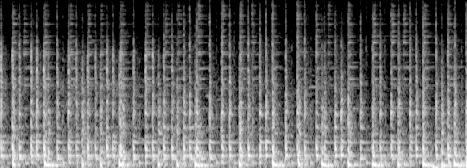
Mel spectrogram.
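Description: Opening title music with busy percussion playing a fast, steady rhythm over a repeating low bass line.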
